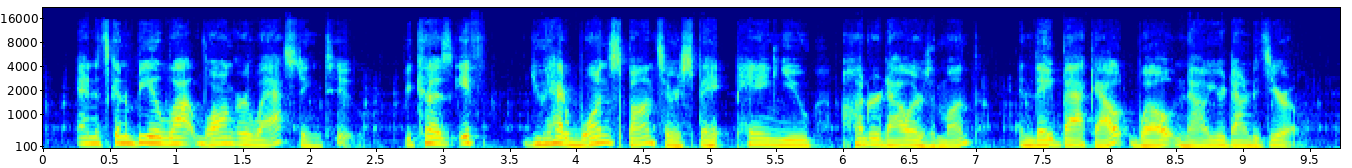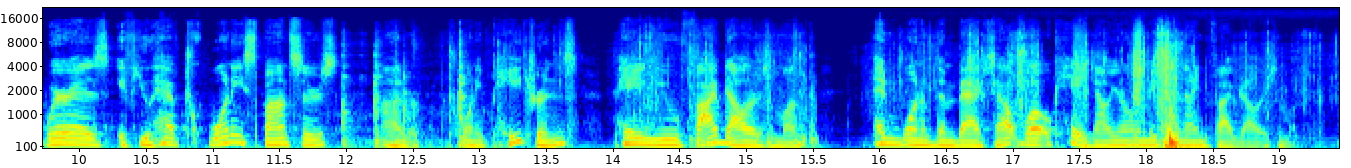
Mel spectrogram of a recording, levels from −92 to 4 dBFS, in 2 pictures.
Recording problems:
household noises; loud; throughout; 2 dB below the speech

